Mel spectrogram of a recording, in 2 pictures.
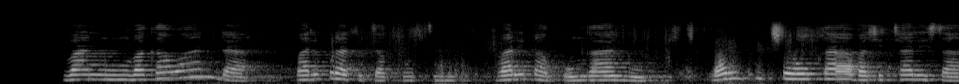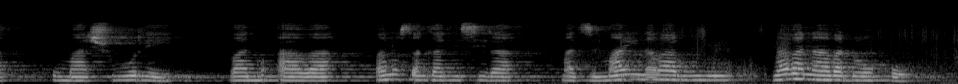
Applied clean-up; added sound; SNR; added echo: neural separator model SepFormer DNS4.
